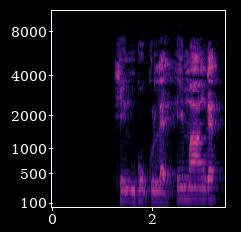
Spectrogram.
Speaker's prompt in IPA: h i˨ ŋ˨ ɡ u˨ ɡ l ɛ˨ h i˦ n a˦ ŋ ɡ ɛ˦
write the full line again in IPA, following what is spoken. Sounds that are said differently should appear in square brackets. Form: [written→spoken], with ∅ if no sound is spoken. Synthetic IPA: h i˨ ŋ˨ ɡ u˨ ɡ l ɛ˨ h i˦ [n→m] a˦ ŋ ɡ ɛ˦

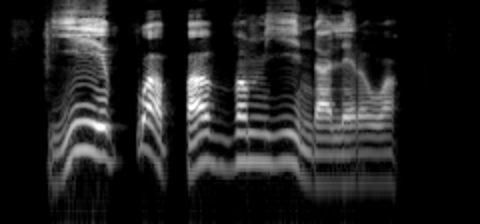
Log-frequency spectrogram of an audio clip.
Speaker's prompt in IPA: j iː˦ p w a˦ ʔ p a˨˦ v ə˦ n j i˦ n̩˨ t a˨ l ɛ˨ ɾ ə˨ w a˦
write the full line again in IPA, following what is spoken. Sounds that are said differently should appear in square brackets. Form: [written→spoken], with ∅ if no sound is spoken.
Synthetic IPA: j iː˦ p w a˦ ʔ p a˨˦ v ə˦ [n→m] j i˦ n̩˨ [t→d] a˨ l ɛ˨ ɾ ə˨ w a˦

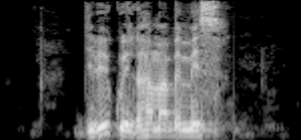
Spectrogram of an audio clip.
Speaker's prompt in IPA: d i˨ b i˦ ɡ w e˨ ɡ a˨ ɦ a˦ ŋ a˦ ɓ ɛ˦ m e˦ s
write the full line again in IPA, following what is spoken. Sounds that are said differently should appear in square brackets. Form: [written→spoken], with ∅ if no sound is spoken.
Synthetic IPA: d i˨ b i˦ [ɡ→k] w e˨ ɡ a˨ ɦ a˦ [ŋ→m] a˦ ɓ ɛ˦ m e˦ s

